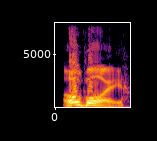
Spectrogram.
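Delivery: ordinary delivery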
